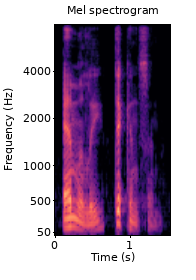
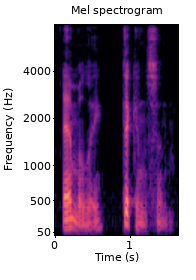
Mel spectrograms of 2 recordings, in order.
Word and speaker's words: Emily Dickinson: And you can hear it in names too. William Wordsworth, William Wordsworth. Or Emily Dickinson, Emily Dickinson. Stresses on the first syllables, I think, in both of those cases, right?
